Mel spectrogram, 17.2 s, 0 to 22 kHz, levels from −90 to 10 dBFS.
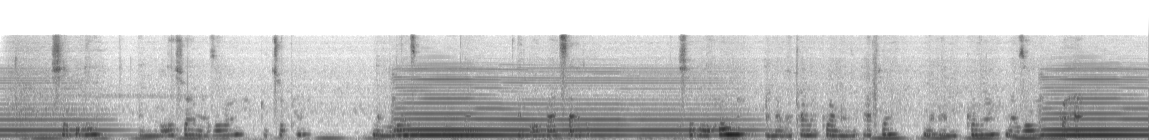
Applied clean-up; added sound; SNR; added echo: none; Bowed string instrument; -1 dB; none.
